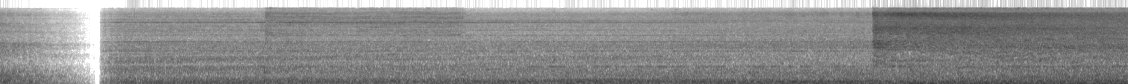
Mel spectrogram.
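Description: An electric passenger train rolls past, its wheels rumbling on the rails.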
